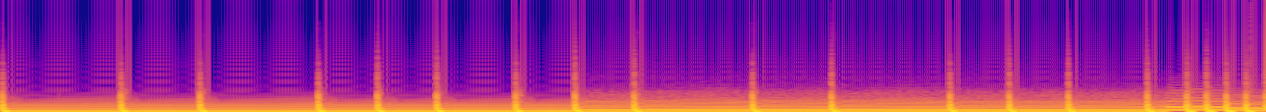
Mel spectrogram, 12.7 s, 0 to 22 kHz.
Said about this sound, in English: start off with this 808 out of Rio's drum kit called the Mass 808.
